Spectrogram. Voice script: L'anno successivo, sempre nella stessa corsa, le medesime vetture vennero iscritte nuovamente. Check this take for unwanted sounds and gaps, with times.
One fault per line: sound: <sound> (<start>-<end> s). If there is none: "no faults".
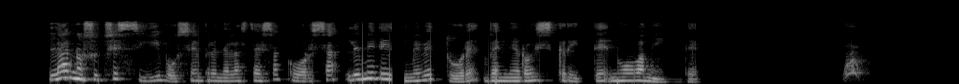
sound: dropout (3.9-4.0 s)
sound: bark (8.4-8.7 s)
